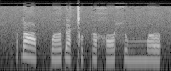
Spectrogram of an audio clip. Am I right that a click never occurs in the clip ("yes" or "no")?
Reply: no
